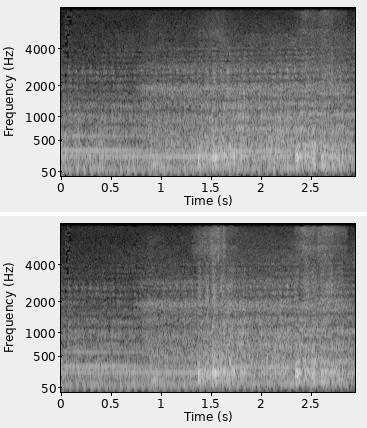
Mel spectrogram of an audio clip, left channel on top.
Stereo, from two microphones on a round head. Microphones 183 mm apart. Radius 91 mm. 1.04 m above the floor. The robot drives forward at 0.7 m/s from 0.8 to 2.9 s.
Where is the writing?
70° right (ahead or behind); by 2.9 s 30° right (ahead or behind).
